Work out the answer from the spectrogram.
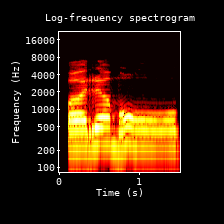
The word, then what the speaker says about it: पर: Mat karma paramo bhava. It is not par. It is para.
